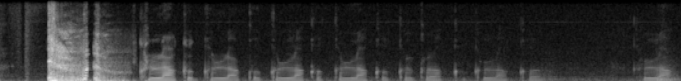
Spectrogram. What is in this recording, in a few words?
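"clock", spoken word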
